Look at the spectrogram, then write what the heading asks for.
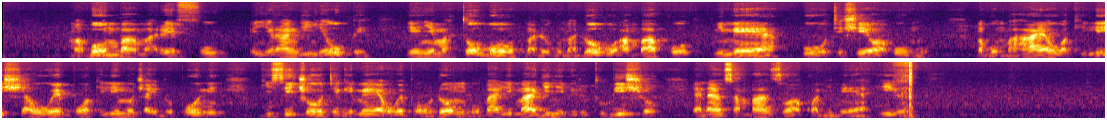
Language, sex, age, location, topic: Swahili, male, 25-35, Dar es Salaam, agriculture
